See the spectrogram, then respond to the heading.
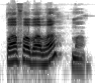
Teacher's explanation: ओष्ठ वर्ण कहते हैं, क्योंकि इनका जब उच्चारण करते हैं तो दोनों होठ आपस में स्पर्श करते हैं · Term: ओष वर्ण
